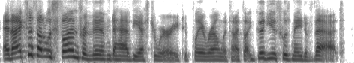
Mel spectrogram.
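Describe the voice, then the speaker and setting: A podcast panelist talking casually through a book, questioning it with animated incredulity and frequent restarts. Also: medium pitch, fast, creaky, dry recording, clean studio sound.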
